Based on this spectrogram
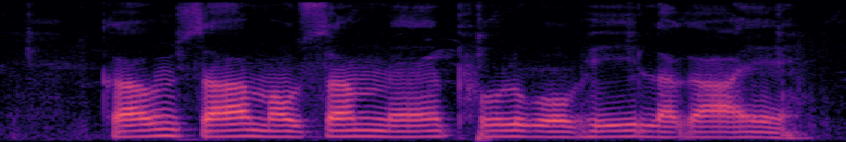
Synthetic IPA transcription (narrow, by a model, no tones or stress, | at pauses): kənsamɔːsəmːẽpʰulɡoːbʱiləɡaeː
